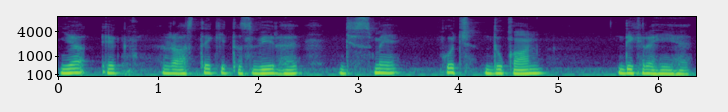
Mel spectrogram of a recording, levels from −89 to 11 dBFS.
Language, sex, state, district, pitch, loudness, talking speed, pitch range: Hindi, male, West Bengal, Alipurduar, 145 Hz, -14 LUFS, 115 wpm, 100-155 Hz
